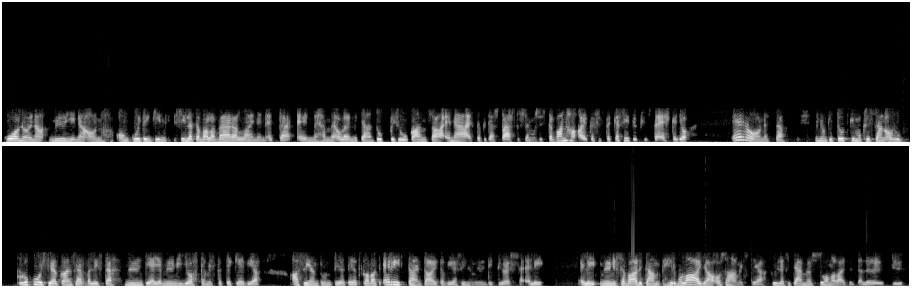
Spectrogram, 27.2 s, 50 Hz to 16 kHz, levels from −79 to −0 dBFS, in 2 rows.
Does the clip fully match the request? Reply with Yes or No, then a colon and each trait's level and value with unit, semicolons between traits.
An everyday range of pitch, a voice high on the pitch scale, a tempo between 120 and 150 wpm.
Yes: average, 3.7 semitones; high, 195 Hz; average, 125 wpm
